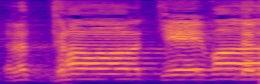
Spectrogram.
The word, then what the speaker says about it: ருத்னோத்யேவ: ருத்னோத்யேவா. ருத்னோத்யேவாங்கிறது கரெக்டான ப்ரொனன்சியேஷன். ஆந்திராவில் கொஞ்சம் தட்டுக்கிடலாக போய் அர்த்தனோத்ய, இந்த கரெக்டான உச்சரிப்பு தமிழ்நாடு அடுத்தபடி கர்நாடகத்தில் இருக்கு. இந்த வடக்க போனால் கேட்கவே வேண்டாம், அது ஒருதுன்னு சார் இருக்கு.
